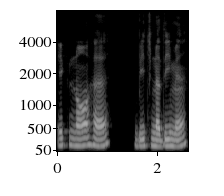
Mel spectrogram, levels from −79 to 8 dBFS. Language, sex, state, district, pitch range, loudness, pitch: Hindi, male, Bihar, Saharsa, 140-150 Hz, -28 LUFS, 145 Hz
